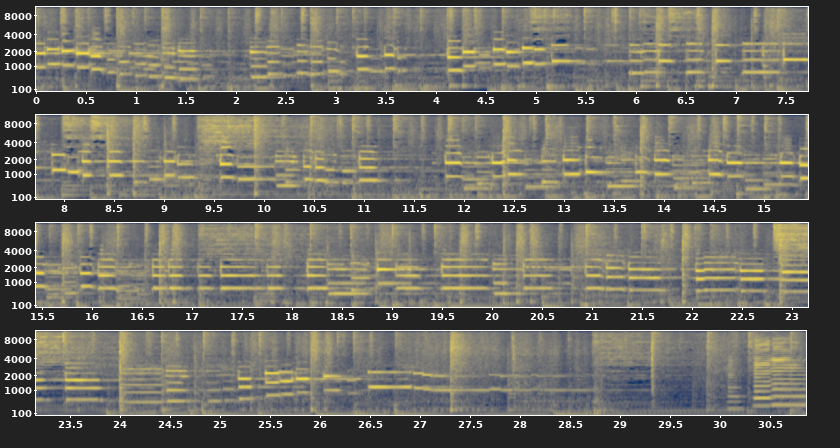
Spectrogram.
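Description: Jazz band playing: an archtop electric guitar solos in fast single-note runs over drum kit with cymbals and double bass. A tenor saxophone comes in near the end.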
